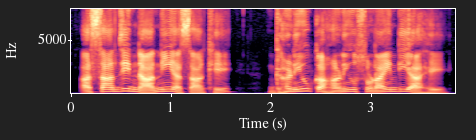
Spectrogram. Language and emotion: Sindhi, neutral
